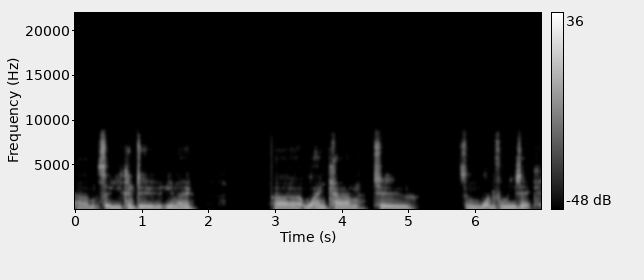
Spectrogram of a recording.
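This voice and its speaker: With long, frequent pauses, a man speaks at a very slow pace in a monotone, flat intonation. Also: medium pitch for a man. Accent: British. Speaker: podcast co-host. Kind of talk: casual chat.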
